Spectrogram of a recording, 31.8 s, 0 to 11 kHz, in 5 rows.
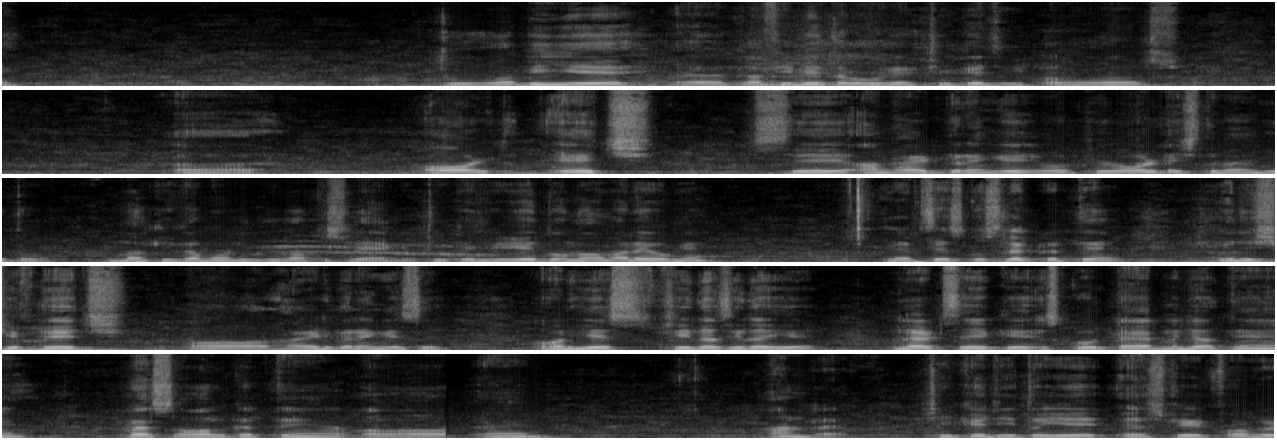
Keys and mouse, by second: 6.4 shift+h, 7.0 shift+h, 8.4 h, 9.7 alt+h, 10.4-11.6 middle drag, 11.6 Tab, 12.6 alt+h, 13.6-18.0 ctrl+middle drag, 18.0 click, 19.7 shift+h, 20.5-23.6 middle drag, 25.2 Tab, 25.6 a, 26.4-27.6 middle drag, 27.6 ctrl+z, 29.5 u.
